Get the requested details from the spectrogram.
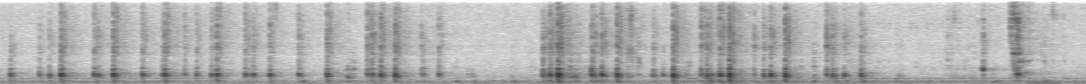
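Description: A young woman makes wet mouth and tongue clicking sounds very close to a microphone.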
